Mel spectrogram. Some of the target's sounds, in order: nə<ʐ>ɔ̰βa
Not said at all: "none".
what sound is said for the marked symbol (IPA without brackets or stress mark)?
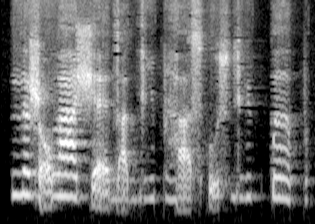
ʐ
